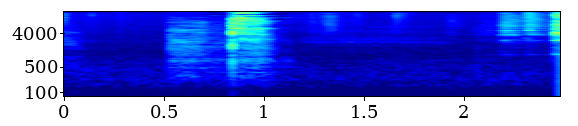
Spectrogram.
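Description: Crochet hooks clattering against one another in a jar as a hand rummages among them: a short rattle about half a second in, with one sharp clink just under a second in.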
